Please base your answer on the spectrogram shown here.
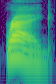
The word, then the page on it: rag: rǽg; ラァグ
